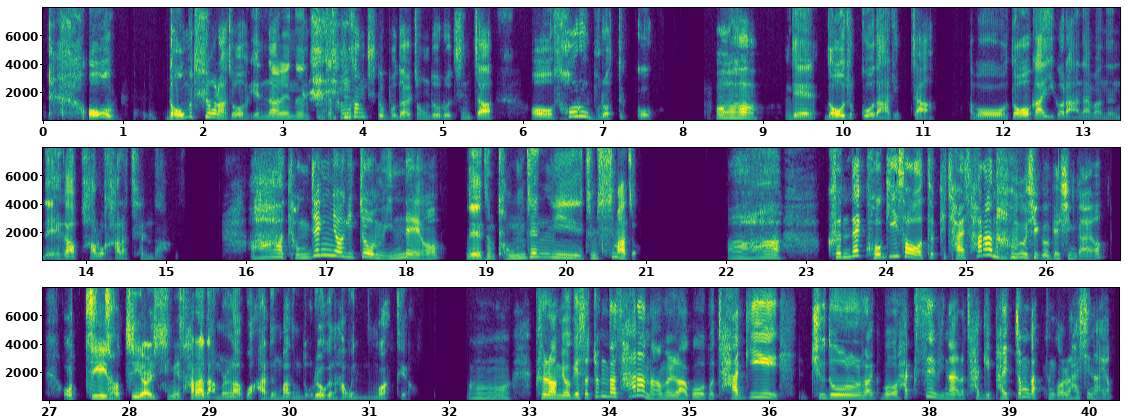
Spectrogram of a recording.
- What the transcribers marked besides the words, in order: other background noise; laugh; laughing while speaking: "살아남으시고"; tapping
- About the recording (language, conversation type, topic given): Korean, podcast, 직업을 바꾸게 된 계기는 무엇이었나요?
